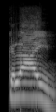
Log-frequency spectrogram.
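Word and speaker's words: climb: क्लाइम।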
